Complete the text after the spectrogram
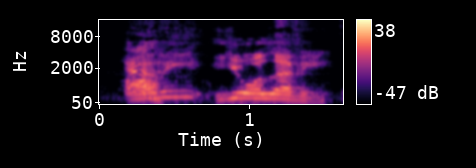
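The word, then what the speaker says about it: Olli Juolevi: Ryan, what is the correct pronunciation? – Bitch, I just looked at it. – And that's why he's the hockey expert. It's Ollie Juolevi.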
